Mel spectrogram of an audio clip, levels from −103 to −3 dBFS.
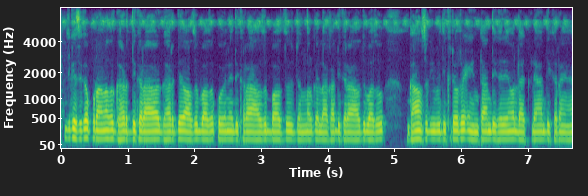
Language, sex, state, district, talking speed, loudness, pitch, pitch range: Hindi, male, Bihar, West Champaran, 290 wpm, -17 LUFS, 125 Hz, 120-130 Hz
